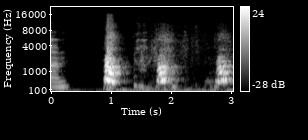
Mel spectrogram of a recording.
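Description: A dog barks loudly and excitedly as someone arrives home and opens the door: three sharp barks spaced about a second apart, after a brief high-pitched whine at the start.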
